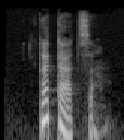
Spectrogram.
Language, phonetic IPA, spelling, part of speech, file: Russian, [kɐˈtat͡sːə], кататься, verb, Ru-кататься.ogg
- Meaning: 1. to ride in a vehicle 2. to roll (abstract verb), see кати́ться (katítʹsja) 3. to ride on skis, skates, bicycle, or snowboard 4. passive of ката́ть (katátʹ)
